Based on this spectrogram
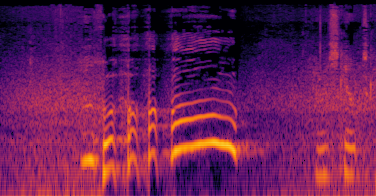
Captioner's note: laughing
